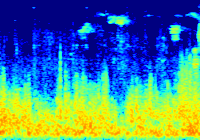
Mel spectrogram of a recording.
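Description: Wind buffeting the microphone of a handheld camera on a moving bicycle: an uneven, gusty rumble.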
